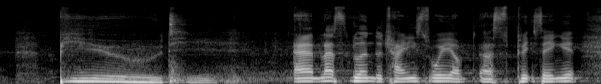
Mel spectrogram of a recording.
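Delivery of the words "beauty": beautiful, lovely reading delivery. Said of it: "You need to read it beautifully".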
